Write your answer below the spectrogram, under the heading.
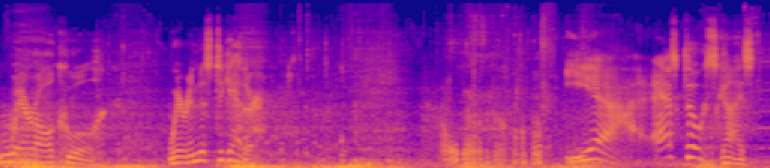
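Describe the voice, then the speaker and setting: Flippant young mech pilot, lively pitch swings. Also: male voice, slow, heavy background noise, heavily acted. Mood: nervous joking. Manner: flippant, stammering, eager to be liked. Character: young wisecracking, nervous male mech-pilot soldier from Earth. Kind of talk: animated motion-comic acting and narration. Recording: loud music behind the voice.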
